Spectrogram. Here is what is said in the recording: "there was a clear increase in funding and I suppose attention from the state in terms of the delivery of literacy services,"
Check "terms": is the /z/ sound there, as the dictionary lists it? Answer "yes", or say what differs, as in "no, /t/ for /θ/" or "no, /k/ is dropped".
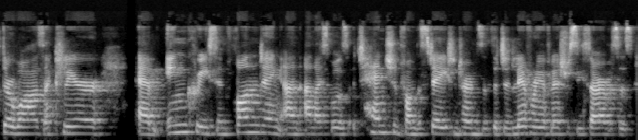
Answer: yes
